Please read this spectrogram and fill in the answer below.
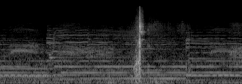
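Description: A golf club striking a teed-up ball: one sharp crack about one and a half seconds in, over steady background music.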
